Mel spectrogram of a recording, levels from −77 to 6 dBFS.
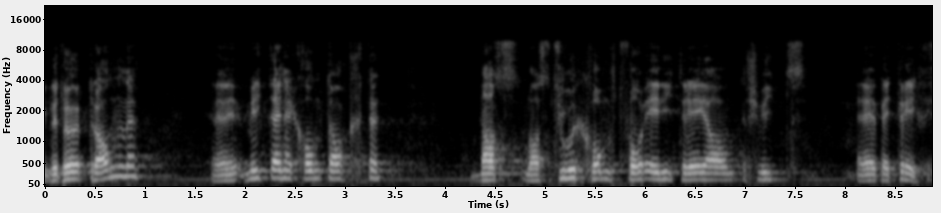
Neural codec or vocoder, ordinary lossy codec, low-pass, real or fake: codec, 24 kHz, 3 kbps, HILCodec; none; 9.9 kHz; fake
